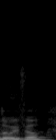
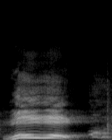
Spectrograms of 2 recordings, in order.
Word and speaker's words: Louisville: I'm like, hey, it's so good to be here in Louisville. I had 400 people immediately. It's pronounced Louisville. It's wool, and it wool.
